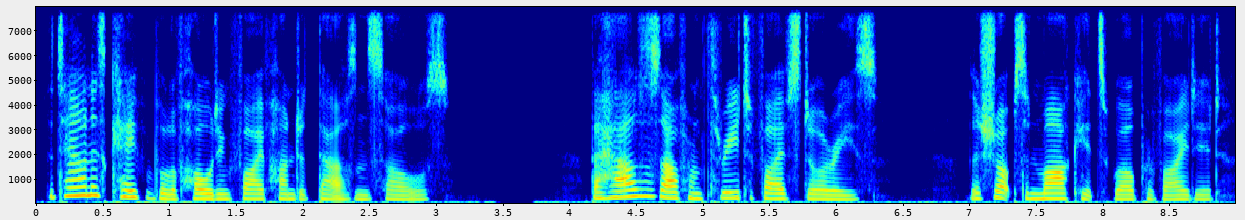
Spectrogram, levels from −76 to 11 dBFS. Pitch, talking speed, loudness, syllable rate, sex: 215 Hz, 160 wpm, -21 LUFS, 5.0 syllables/s, female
